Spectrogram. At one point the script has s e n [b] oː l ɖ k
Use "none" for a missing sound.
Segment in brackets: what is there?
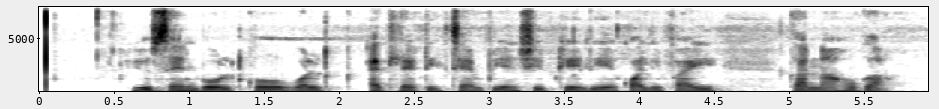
b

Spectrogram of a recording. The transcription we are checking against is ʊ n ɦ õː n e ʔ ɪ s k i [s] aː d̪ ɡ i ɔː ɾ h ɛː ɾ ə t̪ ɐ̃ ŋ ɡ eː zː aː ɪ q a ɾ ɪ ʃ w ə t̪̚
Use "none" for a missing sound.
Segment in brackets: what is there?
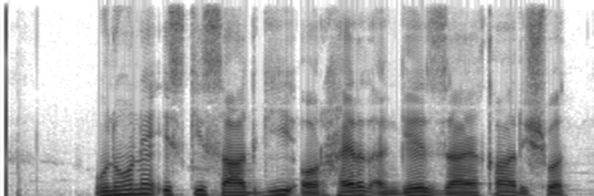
s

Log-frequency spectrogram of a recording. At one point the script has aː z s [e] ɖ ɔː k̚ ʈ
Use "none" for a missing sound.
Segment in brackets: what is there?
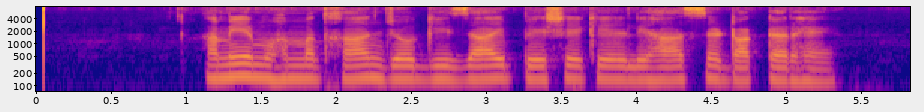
e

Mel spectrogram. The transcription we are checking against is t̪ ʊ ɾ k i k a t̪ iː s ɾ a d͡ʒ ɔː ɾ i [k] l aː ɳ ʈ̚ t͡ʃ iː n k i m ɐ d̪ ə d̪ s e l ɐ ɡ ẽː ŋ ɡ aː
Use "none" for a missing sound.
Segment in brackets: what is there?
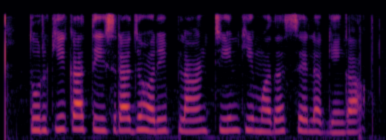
p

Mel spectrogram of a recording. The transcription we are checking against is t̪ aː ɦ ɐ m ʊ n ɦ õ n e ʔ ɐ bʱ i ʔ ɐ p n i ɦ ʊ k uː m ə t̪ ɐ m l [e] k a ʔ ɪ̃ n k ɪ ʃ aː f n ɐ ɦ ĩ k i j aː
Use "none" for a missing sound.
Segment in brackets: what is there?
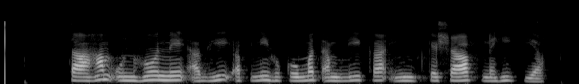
i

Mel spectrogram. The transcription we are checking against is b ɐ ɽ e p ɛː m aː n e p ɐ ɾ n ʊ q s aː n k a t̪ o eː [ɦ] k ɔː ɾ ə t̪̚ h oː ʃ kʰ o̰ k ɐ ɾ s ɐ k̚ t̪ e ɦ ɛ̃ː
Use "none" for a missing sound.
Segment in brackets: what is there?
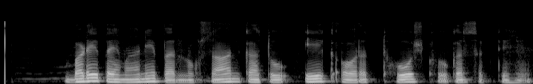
none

